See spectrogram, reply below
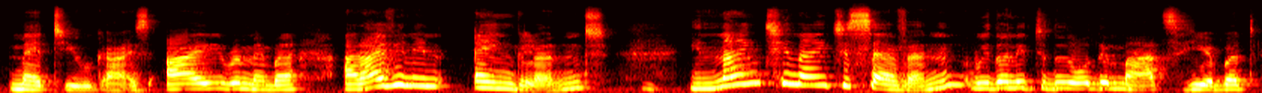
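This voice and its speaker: Female host, Brazilian accent, native Portuguese speaker, mellow tone, effusive conversational interviewing. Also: mid-range voice, very animated, moderate pace. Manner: effusive, wordy, repeats phrases. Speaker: host of a video channel.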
